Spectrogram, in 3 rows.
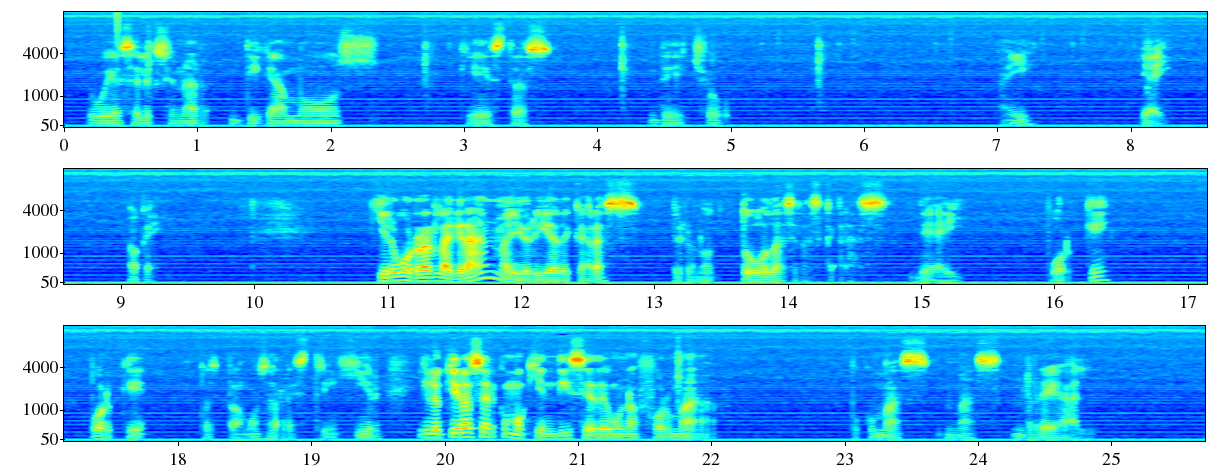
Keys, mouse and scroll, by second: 0.8-2.0 shift+middle drag, 2.9 shift+right click, 3.4 shift+right click, 5.2 alt+shift+right click, 5.8 alt+shift+right click, 6.5 alt+shift+right click, 7.2 alt+shift+right click, 7.6 alt+shift+right click, 8.3-8.7 alt+shift+scroll down 3, 8.7 click, 8.8-11.5 middle drag, 11.8 scroll up 1, 13.2 click, 13.9-14.3 scroll up 1, 14.5 click, 14.6 middle click, 15.5-17.4 drag, 21.7 c, 23.7-25.7 drag.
